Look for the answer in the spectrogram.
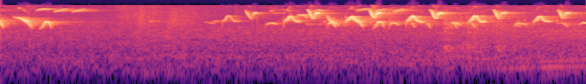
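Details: A single bird's song, a short burst, a quiet gap, then a rapid series of sharp, high descending whistled notes against constant low noise.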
